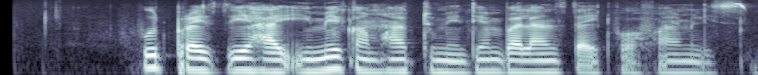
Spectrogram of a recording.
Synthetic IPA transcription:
fud̚pɹaɪsdeɦaḭmekʰʌ̃mɦad̚tʰːumẽntẽnbalãnsda̰ɪtfɔ̰familis

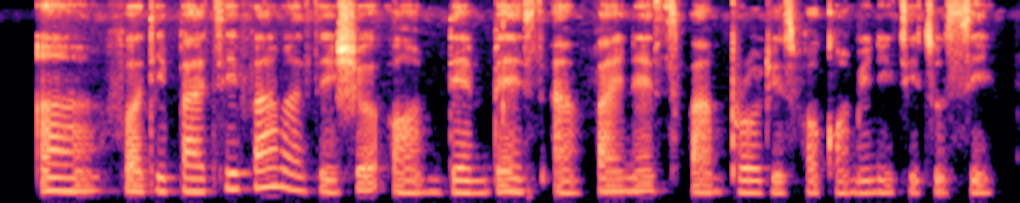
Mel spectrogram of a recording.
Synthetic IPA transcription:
ʔãfɔdipatʰifamasdeʃoʔɔmdɛmbɛstãnfãɪnɛstfãmpɹodjusfɔkʰɔmjunitʰitʰusi

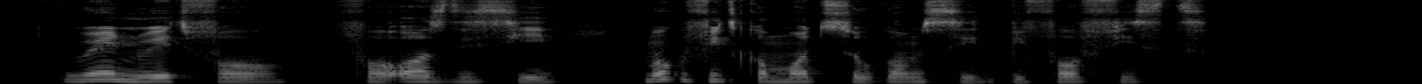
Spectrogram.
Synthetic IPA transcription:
ɹẽnwetfɔ | fɔʔɔs̬disji | mokufitkɔmɔtsoɡɔ̃msit̚bifɔfist

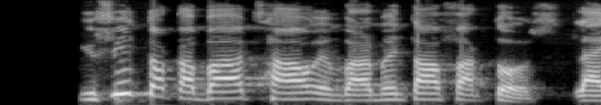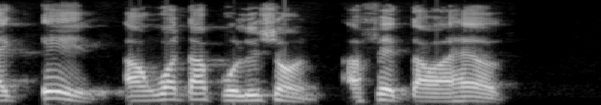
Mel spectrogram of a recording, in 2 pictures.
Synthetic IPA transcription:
jufitɔkabaʊthaʊɛ̃ɱvaɪɔ̃mɛ̃ntalfak̚tɔslaɪkeãnwɔtapoluʃɔ̃nʔa̰fɛk̚taʊahɛlθ

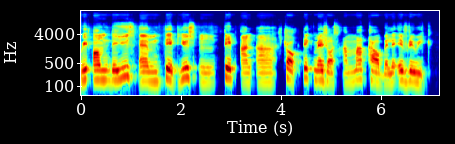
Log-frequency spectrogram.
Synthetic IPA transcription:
wiʔɔ̃mdejusɛmtepjus̩tepãnat͡ʃɔk̚tekmɛʒɔsãnmakːawbɛleʔevɾiwik

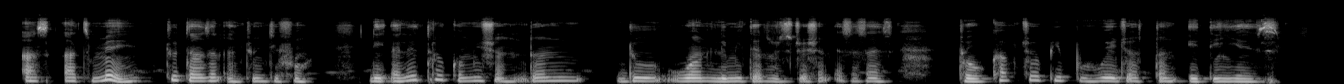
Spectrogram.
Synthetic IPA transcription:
ʔasatme | tʰut̪aʊzãndãntʰwɛ̃ntifɔ | diʔelɛk̚tɔɹalkʰɔmiʃɔ̰̃ndɔ̃n | duwɔ̃nlimitʰɛdɹɛd͡ʒistɹḛʃɔ̃nɛ̰ksəsaɪz | tʰukʰap̚t͡ʃɔpipolwed͡ʒɔstɔ̃netĩnjiz

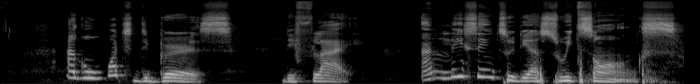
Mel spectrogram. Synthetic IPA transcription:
aɪɡowɔt͡ʃdəbɜs | deflaɪ | ãnlisə̃ntʰudɛəswitsɔ̃ŋs

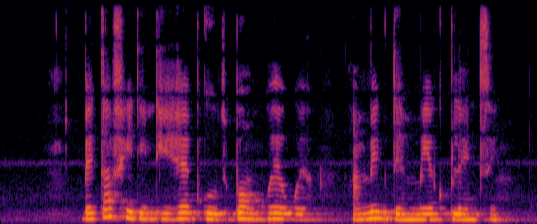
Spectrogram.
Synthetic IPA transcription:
bɛtafidĩniɦɛpɡudbɔmwɛwɛl | ãnmekdɛmːekplɛ̃nti

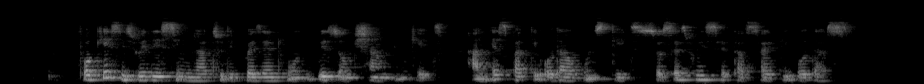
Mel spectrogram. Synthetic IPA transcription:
fɔkʰesiswɛdesimilatʰudəpɹɛzɛ̃ntʰwɔ̃nwizɔ̃ŋʃãnbĩŋɡɛt | ʔã̰nɛspat̚dḭʔɔ̰dahõnstʰetsːɔksɛsfulisɛtʰasaɪd̚dḭʔɔdaz̥

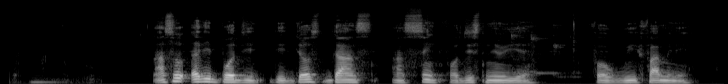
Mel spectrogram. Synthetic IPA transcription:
nʔasoʔɛnibɔdided͡ʒɔsdãns | ãnsĩŋɡfɔdisnjujia | fɔwifamili

